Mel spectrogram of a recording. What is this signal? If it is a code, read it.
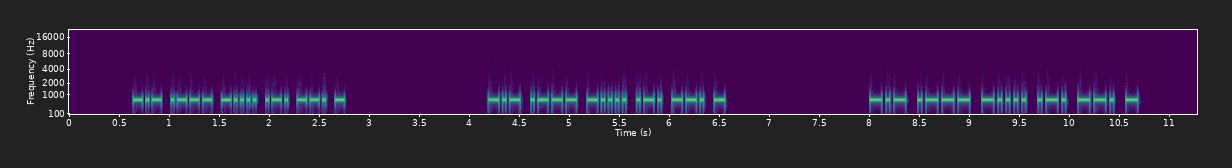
Morse code, heard as a keyed tone, about 31 wpm, 700 Hz. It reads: KJ6RGT KJ6RGT KJ6RGT
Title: Speed Racing - USA 2x3 Call Signs 25wpm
